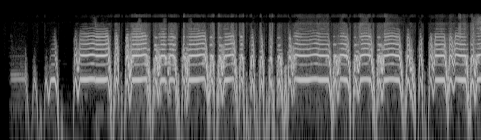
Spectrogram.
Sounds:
Music

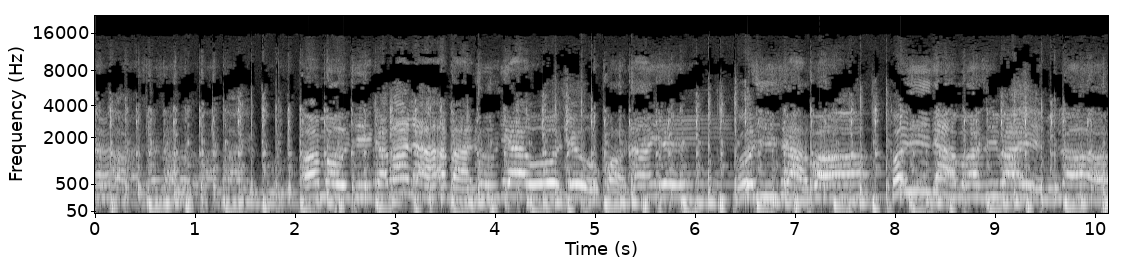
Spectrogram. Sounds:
Music

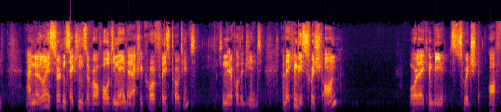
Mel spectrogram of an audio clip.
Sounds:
Speech

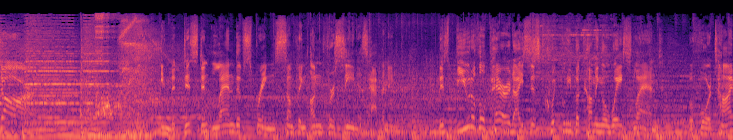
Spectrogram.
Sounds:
Music, Speech

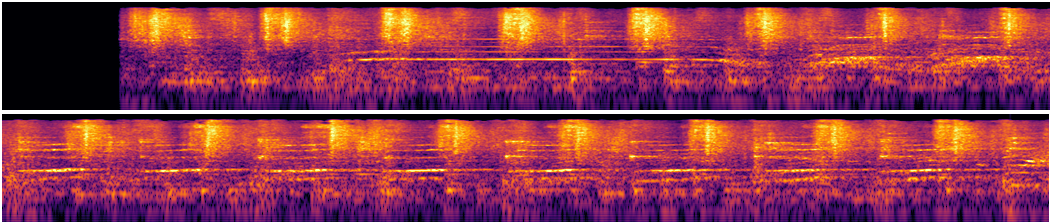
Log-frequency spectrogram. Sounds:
Tambourine, Music

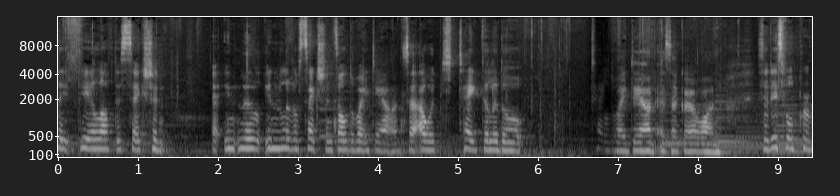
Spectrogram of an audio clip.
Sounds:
Speech, Music

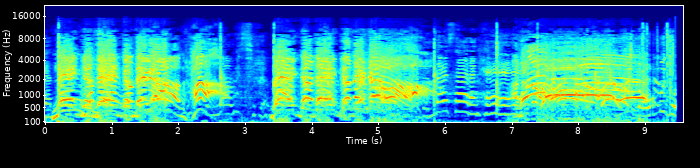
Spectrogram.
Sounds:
Speech, Female singing

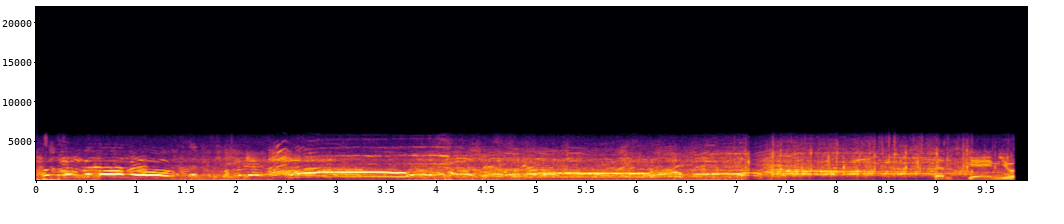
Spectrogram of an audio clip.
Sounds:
Speech

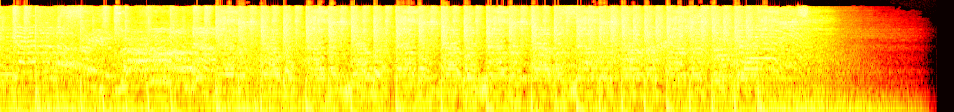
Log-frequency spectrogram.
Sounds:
Blues, Music, Dance music

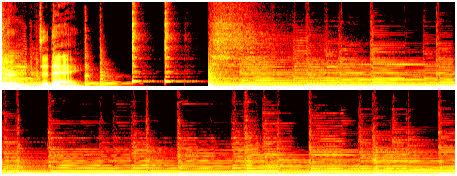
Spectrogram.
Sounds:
Speech, Music

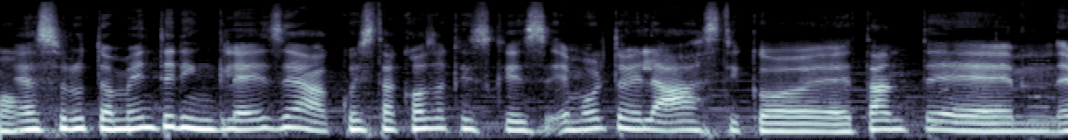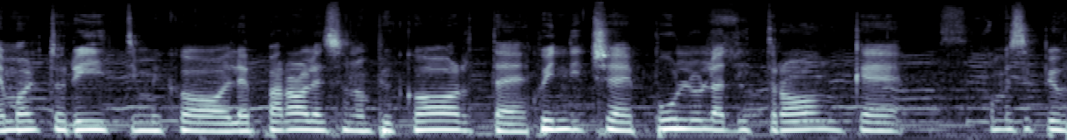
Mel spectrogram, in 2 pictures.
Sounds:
Music, Speech

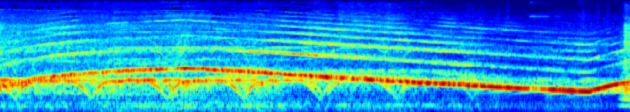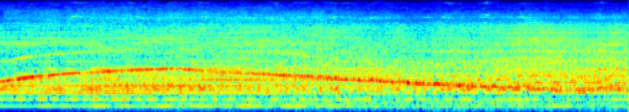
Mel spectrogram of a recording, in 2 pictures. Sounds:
Vehicle

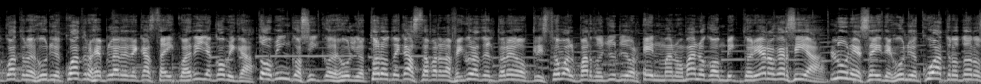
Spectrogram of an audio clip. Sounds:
Speech, Music

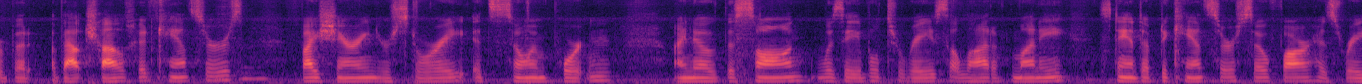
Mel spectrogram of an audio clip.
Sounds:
Speech

